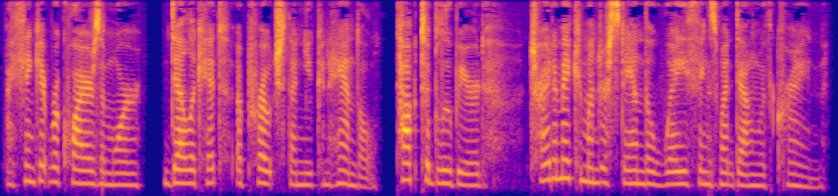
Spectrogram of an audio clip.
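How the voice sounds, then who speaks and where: A woman voicing a poised, stern young woman in authority in a video game drama, speaking in an earnest, measured, formal way. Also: medium pitch, dry recording, clean studio sound, lightly acted. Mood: exasperated, firm. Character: poised, stern young woman leading a troubled town government.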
